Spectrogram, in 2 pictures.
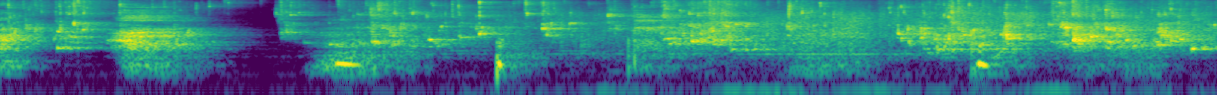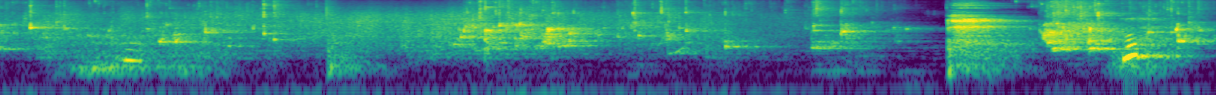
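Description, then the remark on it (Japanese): Splashing and sloshing water in a bath, with soft rubbing and dripping sounds coming in irregular bursts, as someone's armpit is washed with their arm raised. Nobody speaks. “はい、腕上げて、脇をきれいにしていくよ。”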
